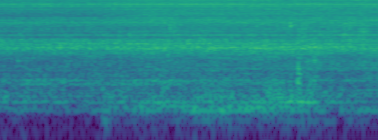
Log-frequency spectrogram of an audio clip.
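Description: Hot water runs steadily from a tap as hands are scrubbed under it, a continuous close hiss with no voices.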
